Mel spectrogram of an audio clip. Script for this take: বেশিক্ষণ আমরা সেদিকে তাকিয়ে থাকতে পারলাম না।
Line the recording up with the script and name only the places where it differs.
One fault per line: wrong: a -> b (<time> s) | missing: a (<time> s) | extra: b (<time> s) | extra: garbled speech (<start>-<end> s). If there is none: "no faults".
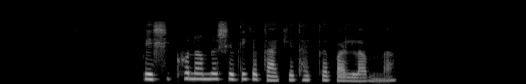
no faults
